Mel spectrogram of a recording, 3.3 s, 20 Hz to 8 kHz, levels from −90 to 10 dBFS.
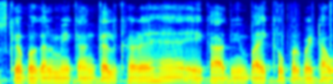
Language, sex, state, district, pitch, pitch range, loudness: Hindi, male, Chhattisgarh, Bastar, 85 Hz, 80-90 Hz, -19 LUFS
